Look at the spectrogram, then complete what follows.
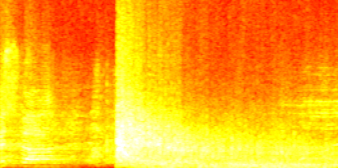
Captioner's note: thunder crashes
